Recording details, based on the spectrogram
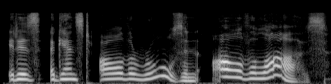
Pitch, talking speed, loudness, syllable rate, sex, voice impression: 240 Hz, 180 wpm, -17 LUFS, 3.8 syllables/s, female, very feminine, very adult-like, slightly thin, tensed, slightly powerful, bright, slightly hard, clear, fluent, slightly raspy, slightly cute, very intellectual, refreshing, very sincere, calm, friendly, reassuring, slightly unique, elegant, slightly wild, sweet, slightly lively, kind, modest, light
